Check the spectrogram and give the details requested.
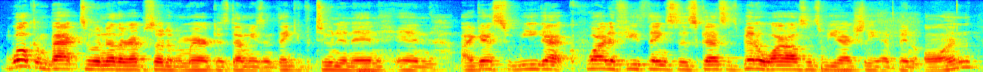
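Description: A man co-hosting a casual political podcast, talking in energetic bursts with frequent restarts. He has a higher voice than his co-host. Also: fairly quick, few pauses. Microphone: headset mic with headphones.

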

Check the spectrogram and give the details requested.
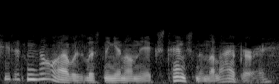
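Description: A man playing an unhinged jealous husband in an old-time radio thriller, mocking and falsely calm with menace underneath. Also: low-pitched, rapid-fire, gravelly, a little hiss or hum, heavily acted. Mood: cold menace. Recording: muffled vintage radio recording.

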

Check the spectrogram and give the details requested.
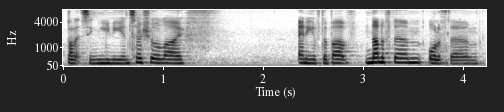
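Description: A woman's voice: mid-range voice, steady tone, brisk. A young woman hosting a podcast, chatting casually and steering the talk with questions. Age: young adult. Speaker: podcast host. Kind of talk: casual chat, asking questions.

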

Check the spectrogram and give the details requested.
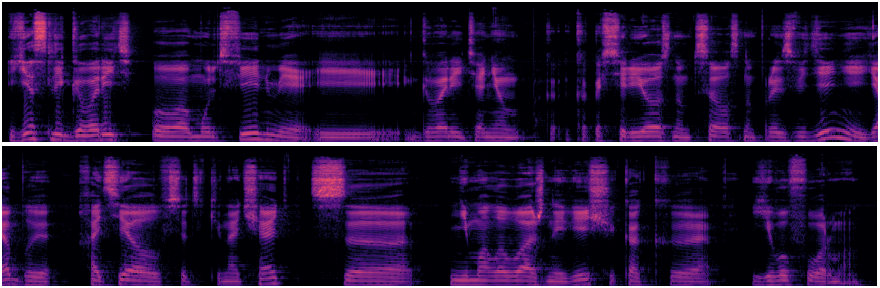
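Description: A man's voice: mid-range voice, fairly even intonation, a little slow, hardly any pauses, darkish tone. A man co-hosting a podcast, discussing film in a thoughtful, explanatory conversational way. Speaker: podcast co-host.

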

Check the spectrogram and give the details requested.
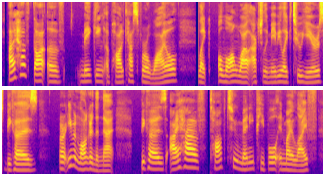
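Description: A nineteen-year-old woman from the Bay Area chats casually, drifting between thoughts with plenty of "um" and "like." Her voice sits a little low for a young woman. It comes through earbud mics in a parked car, close and dry with no room sound. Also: a little mellow, no echo. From San Francisco Bay Area. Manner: rambling, easily distracted, frequent fillers. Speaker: podcast host. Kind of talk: casual solo podcast chat. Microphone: wired earbuds mic into a tablet.

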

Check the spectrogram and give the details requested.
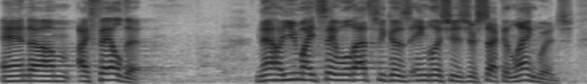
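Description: A man's voice: high-pitched, normal speed, pushed and bright. New pastor guy preaching, chatty and jokey, voice rings out in a big hall. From New York. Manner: conversational, humorous storytelling. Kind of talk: sermon. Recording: long hall reverb.

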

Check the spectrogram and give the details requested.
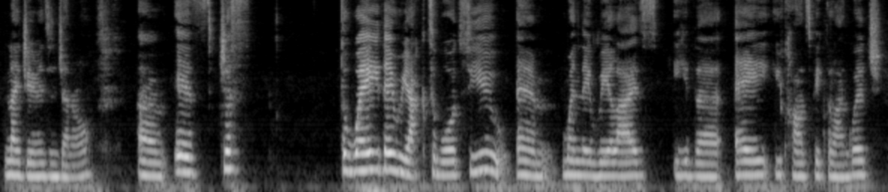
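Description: A woman's voice: on the low side, slow pace. Chatty British woman podcaster. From Britain. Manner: animated, storytelling, lots of ums. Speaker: podcast co-host. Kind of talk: casual chat.

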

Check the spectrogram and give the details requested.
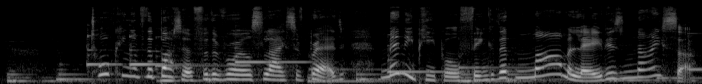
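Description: A woman's voice: fairly high pitch, very animated, a little slow, voice pushed up. A woman voicing a genteel, coaxing queen in a children's storybook, airy and regal. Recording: music behind the voice.

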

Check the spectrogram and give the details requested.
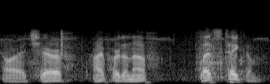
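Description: An actor playing a calm, methodical Texas Ranger in a 1950s radio crime drama, speaking tersely and matter-of-factly. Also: male voice, a bass voice, moderate pace. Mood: quietly intent. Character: calm, methodical Texas Ranger lawman narrating his case. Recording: noisy, muffled 1950s radio recording.

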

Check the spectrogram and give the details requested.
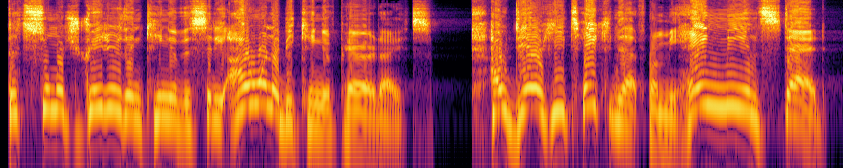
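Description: A man voicing a pompous, greedy king in a told folk tale, raised high and excitable. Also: fairly quick. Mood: greedy excitement. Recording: long hall reverb.

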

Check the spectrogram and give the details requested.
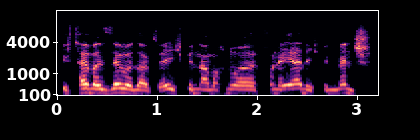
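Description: A man's voice: a little high, level tone, fast talker, dry recording, muffled recording. A young man from Germany, a guest in a casual interview, who slips English phrases into his German. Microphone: call recording.

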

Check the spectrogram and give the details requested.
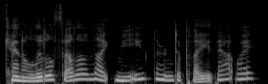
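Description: Woman putting on a soft, high, weary little boy. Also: fairly quick, dry recording, close to an everyday voice. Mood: timid, wistful. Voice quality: soft, small child's voice. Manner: prim, formal politeness. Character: gentle, weary, sheltered little rich boy, polite and puzzled.

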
